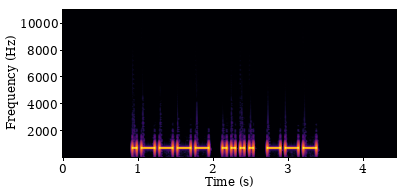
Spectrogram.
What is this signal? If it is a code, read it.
Morse code, heard as a keyed tone, about 20 wpm, 700 Hz. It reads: 1HO
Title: Three Letter-Number Combinations - 20wpm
